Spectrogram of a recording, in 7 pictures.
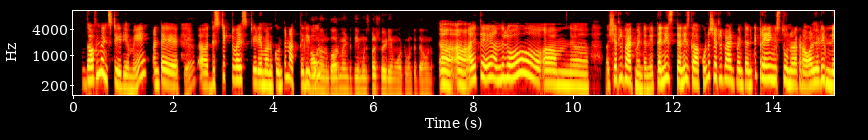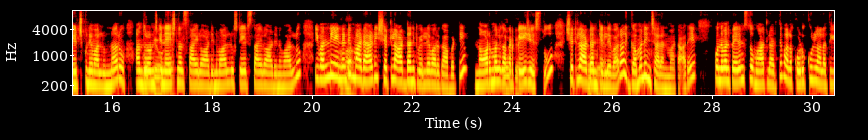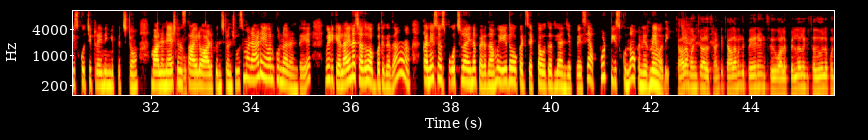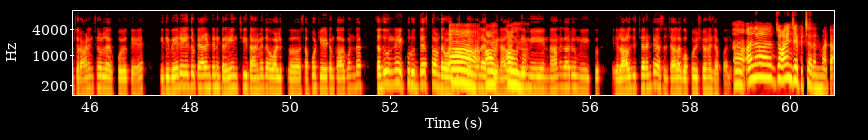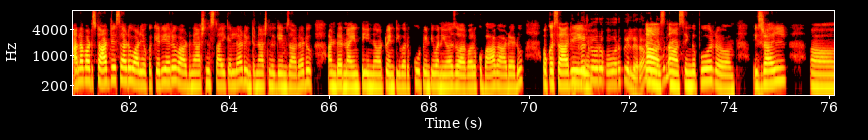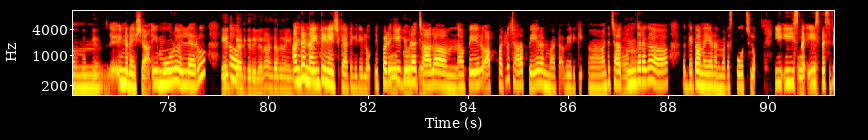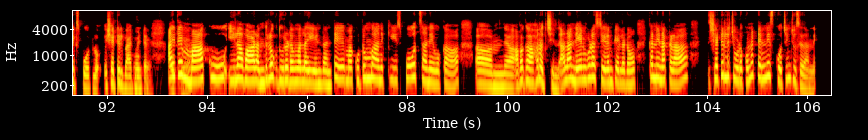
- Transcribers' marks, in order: in English: "గవర్నమెంట్"; in English: "డిస్ట్రిక్ట్ వైస్ స్టేడియం"; in English: "గవర్నమెంట్‌ది మున్సిపల్ స్టేడియం"; in English: "షటిల్ బ్యాడ్మింటన్ టెన్నిస్, టెన్నిస్"; in English: "షటిల్ బ్యాడ్మింటన్‍కి ట్రైనింగ్"; in English: "ఆల్రెడీ"; in English: "నేషనల్"; in English: "స్టేట్"; in English: "డాడీ షటిల్"; in English: "నార్మల్‍గా"; in English: "పే"; in English: "షటిల్"; in English: "పేరెంట్స్‌తో"; in English: "ట్రైనింగ్"; in English: "నేషనల్"; in English: "డాడీ"; in English: "స్పోర్ట్స్‌లో"; in English: "సెట్"; tapping; in English: "పేరెంట్స్"; in English: "టాలెంట్"; in English: "సపోర్ట్"; in English: "జాయిన్"; in English: "స్టార్ట్"; in English: "కెరియర్"; in English: "నేషనల్"; in English: "ఇంటర్నేషనల్ గేమ్స్"; in English: "అండర్ నైన్‌టీన్ ట్వంటీ"; in English: "ట్వెంటీ వన్ ఇయర్స్"; in English: "ఇంటర్నేషనల్"; in English: "అండర్ నైన్‌టీన్ ఏజ్ కేటగిరీలో"; in English: "ఏజ్ కేటగిరీ"; in English: "అండర్ నైన్‌టీన్"; in English: "గెట్ ఆన్"; in English: "స్పోర్ట్స్‌లో"; in English: "స్పెసిఫిక్ స్పోర్ట్‌లో షటిల్ బ్యాడ్మింటన్"; in English: "స్పోర్ట్స్"; in English: "స్టేడియంకి"; in English: "షటిల్"; in English: "టెన్నిస్ కోచింగ్"
- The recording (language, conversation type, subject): Telugu, podcast, చిన్నప్పుడే మీకు ఇష్టమైన ఆట ఏది, ఎందుకు?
